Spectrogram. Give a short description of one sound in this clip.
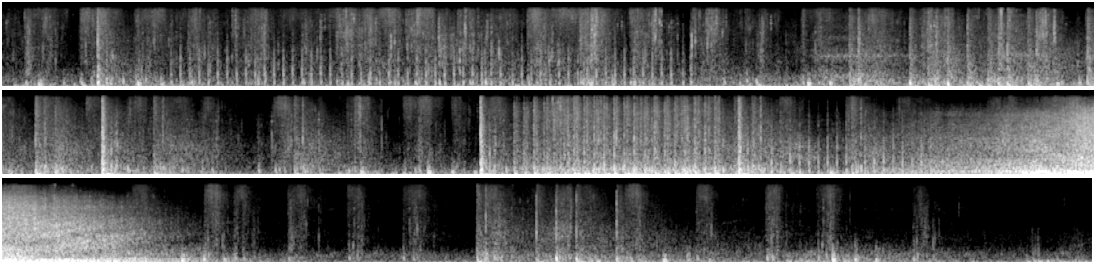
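Footsteps rustle through grass and bushes.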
